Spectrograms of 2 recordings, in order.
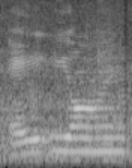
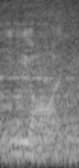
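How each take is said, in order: First: An extra 'A' sound is said before 'Eon'. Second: No extra sound is said before 'Eon'. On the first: The speaker calls it wrong. "It looks like A Eon" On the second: The speaker calls it right. "The A is silent, and it's Eon"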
